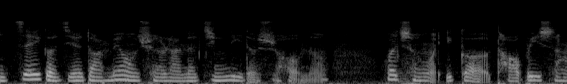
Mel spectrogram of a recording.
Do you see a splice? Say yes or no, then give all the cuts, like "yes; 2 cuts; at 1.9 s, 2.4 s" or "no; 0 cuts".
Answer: no; 0 cuts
